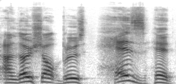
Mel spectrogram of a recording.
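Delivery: slow, emphatic Bible verse; weighty quoted verse; solemn scripture reading. Acted. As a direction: lay out each word of the verse. Reads corrected verse.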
